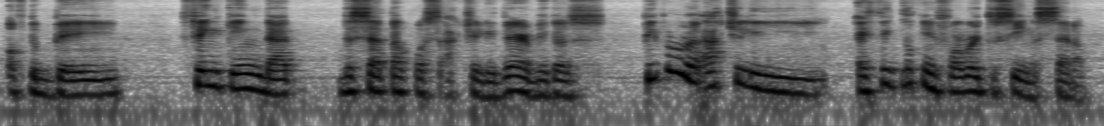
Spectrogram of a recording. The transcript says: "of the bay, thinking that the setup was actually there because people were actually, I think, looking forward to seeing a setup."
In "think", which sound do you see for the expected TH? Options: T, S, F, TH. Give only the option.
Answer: TH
